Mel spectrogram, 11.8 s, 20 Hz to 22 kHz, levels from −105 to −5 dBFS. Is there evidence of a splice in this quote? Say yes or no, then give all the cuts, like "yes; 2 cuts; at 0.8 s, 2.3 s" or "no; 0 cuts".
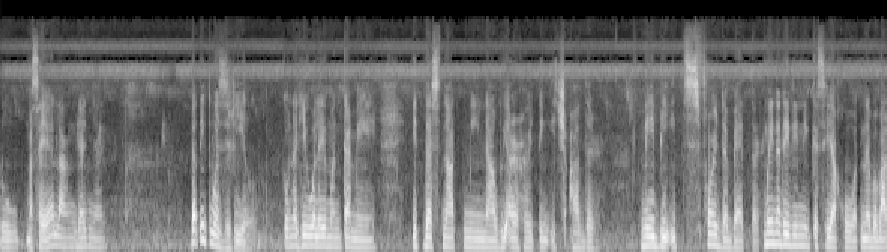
yes; 2 cuts; at 3.7 s, 10.1 s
